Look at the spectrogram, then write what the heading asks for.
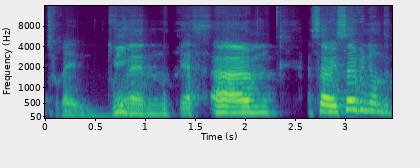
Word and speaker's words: Touraine: Have I pronounced that correctly? Touraine.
